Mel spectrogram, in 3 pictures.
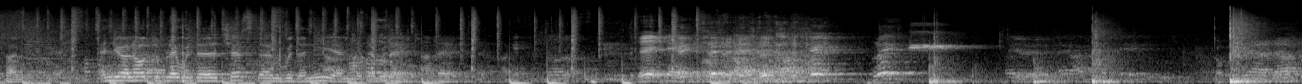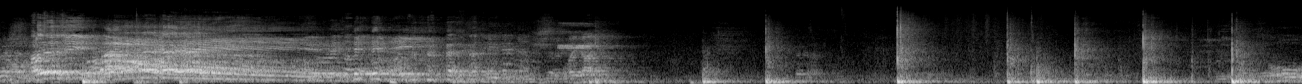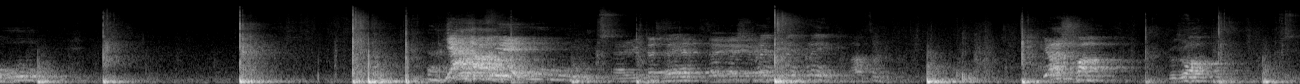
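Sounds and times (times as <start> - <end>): football thuds in echoing hall: 9.1 - 11.5, 12.2 - 15.4, 19.9 - 21.3, 22.0 - 27.6, 28.4 - 30.5, 31.1 - 32.8, 33.7 - 34.2, 35.2 - 36.8, 37.4 - 39.0
excited voices shouting: 13.5 - 16.5, 30.4 - 31.6.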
